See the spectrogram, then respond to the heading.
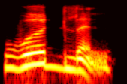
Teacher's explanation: wood is the uh sound not ooh so don't round your lips well you have to round them for the w and then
